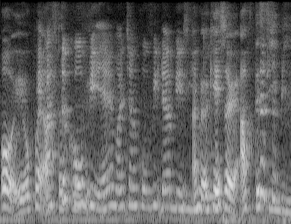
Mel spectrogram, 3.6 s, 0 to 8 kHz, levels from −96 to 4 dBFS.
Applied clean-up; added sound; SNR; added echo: none; none; none; none.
